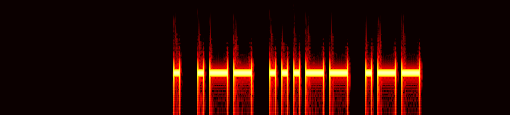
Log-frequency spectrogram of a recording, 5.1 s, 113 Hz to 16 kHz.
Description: Morse code, heard as a keyed tone, about 21 wpm, 700 Hz. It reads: EW3W
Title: DXCC-100 Call Signs - 4 Characters - Repeated 2x - 20wpm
